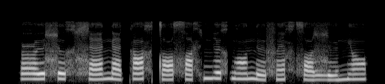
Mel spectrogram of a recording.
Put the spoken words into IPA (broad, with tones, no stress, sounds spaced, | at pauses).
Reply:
ʕ ø˩˧ ɬ ɵ˩˧ x ɬ æ˩˧ ŋ æ˩ k ɑ˧˥ x t ɔ˩˧ sˤ ɛ˩˧ x ɲ ø˥ x ɡ ɔ̃˧˥ n ø˩ f ɛ̃˧˥ x sˤ œ˩˧ ɮ ʉ˩˧ mʲ ɔ̃˥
